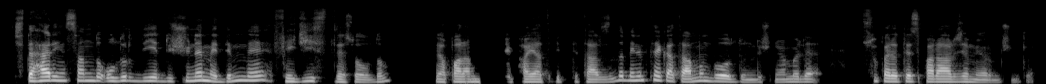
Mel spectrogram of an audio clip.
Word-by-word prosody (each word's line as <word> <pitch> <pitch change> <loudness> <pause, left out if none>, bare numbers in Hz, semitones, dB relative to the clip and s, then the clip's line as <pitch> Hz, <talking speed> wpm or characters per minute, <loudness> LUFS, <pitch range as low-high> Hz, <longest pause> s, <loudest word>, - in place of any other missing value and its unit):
işte, 165 - +4
her 180 +3 +8
insanda 175 -1 +1
olur 155 +1 -1
diye 160 -2 0
düşünemedim 160 +2 +1
ve 195 -1 +1
feci 140 +2 -2
stres 125 -7 -7
oldum, 115 +8 -4 0.4
"Ya 120 -2 -3
param 125 -1 +2
bitti, 120 -1 -11
hayat 120 -1 -1
bitti 115 +2 -14
tarzında." 120 +12 -2
Benim 190 +1 +1
tek 190 -2 0
hatamın 155 +2 +2
bu 145 -1 +5
olduğunu 110 -4 -2
düşünüyorum. 115 +2 -9
Böyle 125 0 -4 0.4
süper 145 -2 +1
ötesi 135 +1 +1
para 130 -1 +3
harcamıyorum 120 -5 -2
çünkü. - - -20
135 Hz, 160 wpm, -23 LUFS, 120-165 Hz, 0.4 s, her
